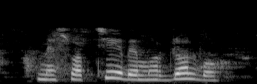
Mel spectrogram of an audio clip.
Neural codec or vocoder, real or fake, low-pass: none; real; 5.4 kHz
